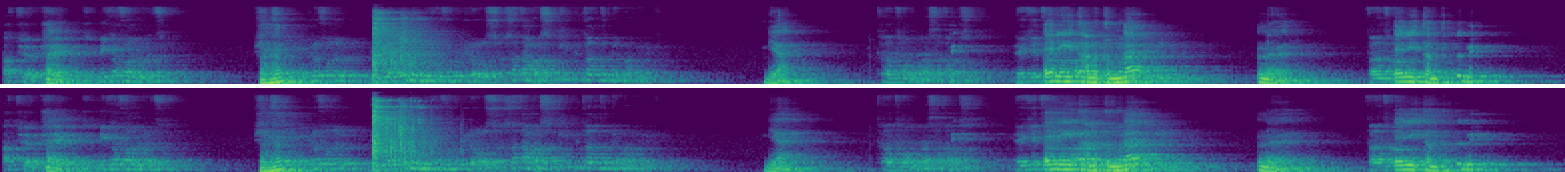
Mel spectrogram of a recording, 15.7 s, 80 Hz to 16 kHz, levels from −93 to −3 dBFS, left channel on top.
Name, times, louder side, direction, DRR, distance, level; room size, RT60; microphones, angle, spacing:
voice 1, 0.0-1.6 2.5-6.5 8.7-9.7 10.1-11.8 13.6-14.1, equal, 20° right, -8 dB, 6.4 m, -37 dB
sound 1, 3.7-4.6, right 7 dB, 60° right, 1.0 m, -32 dB
voice 2, 10.4-11.4 12.6-12.9 13.9-14.7, left 1 dB, 40° left, 0 dB, 1.2 m, -26 dB
24.5 x 11.5 x 5.0 m, 1.4 s
head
